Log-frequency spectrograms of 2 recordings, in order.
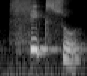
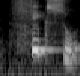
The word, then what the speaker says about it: fixo: Max e m o fixo cuidado fixo esse X tem som de KS lembra fixo essa palavra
